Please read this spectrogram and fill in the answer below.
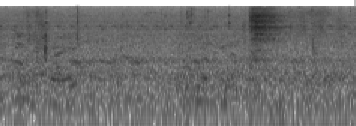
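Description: Indistinct voices over steady street noise, with a brief hiss near the end.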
